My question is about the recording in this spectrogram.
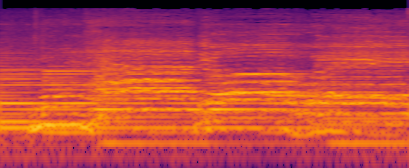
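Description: Congregational gospel worship singing: several voices, men and women, singing together over sustained keyboard chords.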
